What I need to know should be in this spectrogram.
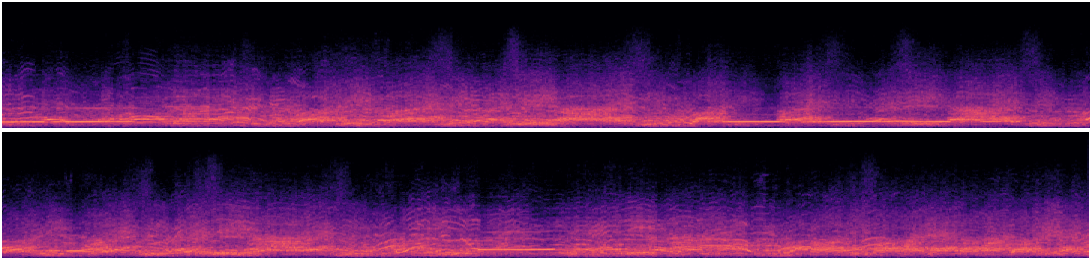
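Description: A large outdoor crowd chants and shouts loudly.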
